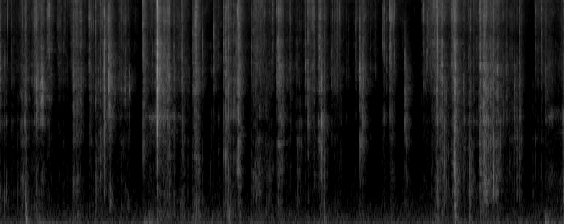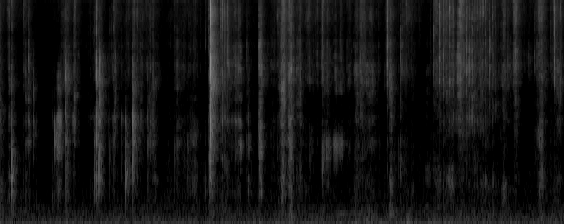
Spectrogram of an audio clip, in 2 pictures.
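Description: Paper being squash folded for an origami gunboat: faint, close crinkling and soft crisp creasing rustles in irregular bursts over quiet room tone.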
